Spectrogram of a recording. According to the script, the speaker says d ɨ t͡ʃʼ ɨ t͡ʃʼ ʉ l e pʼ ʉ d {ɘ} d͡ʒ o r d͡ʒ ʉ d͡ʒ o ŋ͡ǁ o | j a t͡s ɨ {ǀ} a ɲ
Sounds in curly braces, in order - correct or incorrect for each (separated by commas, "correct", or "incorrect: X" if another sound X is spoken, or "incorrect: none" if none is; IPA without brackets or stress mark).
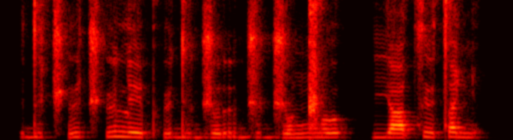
incorrect: ʉ, incorrect: t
